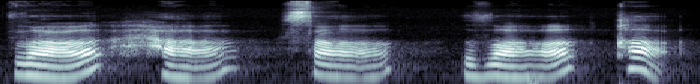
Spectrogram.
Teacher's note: They sound like the D, H, S, T, and Q sounds respectively, except much more tense because the throat is constricted. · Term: emphatic consonants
